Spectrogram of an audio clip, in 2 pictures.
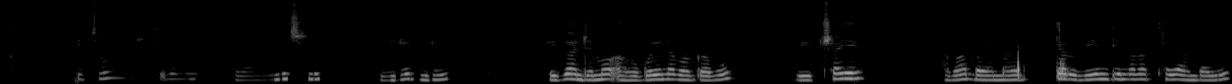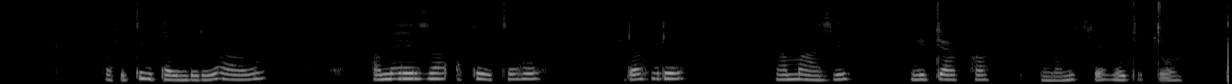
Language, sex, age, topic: Kinyarwanda, female, 25-35, government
